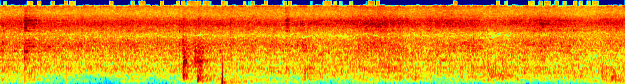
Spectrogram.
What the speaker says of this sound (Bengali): এটা হালকা ভাজা হোক,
